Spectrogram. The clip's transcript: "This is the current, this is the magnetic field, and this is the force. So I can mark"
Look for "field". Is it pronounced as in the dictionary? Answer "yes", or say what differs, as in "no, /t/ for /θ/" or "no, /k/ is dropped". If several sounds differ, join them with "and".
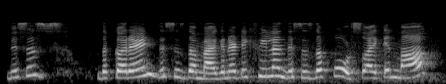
no, /d/ is dropped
